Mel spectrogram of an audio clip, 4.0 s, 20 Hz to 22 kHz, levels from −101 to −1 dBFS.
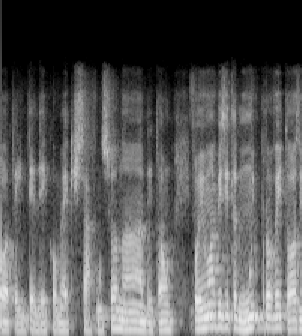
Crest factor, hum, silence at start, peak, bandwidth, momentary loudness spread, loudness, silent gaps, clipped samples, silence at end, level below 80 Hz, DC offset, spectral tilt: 12 dB; none; 0 s; -4 dBFS; 9.6 kHz; 6 LU; -16 LUFS; none; under 0.1%; 0 s; -40 dBFS; under 0.1%; -6.5 dB/octave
